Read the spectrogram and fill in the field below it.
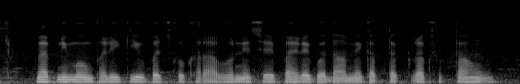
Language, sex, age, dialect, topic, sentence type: Hindi, male, 18-24, Awadhi Bundeli, agriculture, question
